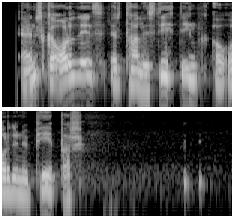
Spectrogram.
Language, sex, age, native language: Icelandic, male, 40-49, Icelandic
